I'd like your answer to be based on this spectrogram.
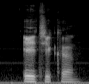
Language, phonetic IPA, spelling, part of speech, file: Russian, [ˈɛtʲɪkə], этика, noun, Ru-э́тика.ogg
- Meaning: ethics (study of principles governing right and wrong conduct)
